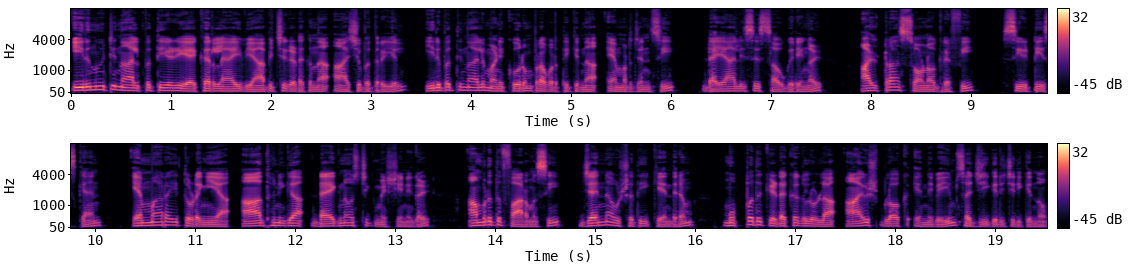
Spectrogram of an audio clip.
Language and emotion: Malayalam, neutral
